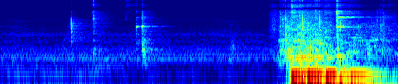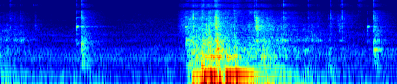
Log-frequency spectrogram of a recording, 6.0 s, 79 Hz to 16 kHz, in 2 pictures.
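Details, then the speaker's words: Scrapyard 2006 Tohatsu 30hp two-stroke outboard (serial suggests 25hp), compression test on bottom cylinder by pull-start, top read 140-145 psi: two hard pulls, each a quick even burst of compression strokes that fades; healthy compression. "anything it's easier with electric start usually get higher readings but full start you should be able to get close enough enough if you pull it hard enough"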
